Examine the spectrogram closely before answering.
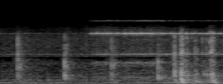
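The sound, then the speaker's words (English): A telephone rings in a house: a few soft ticks come first, then a bright, sustained bell ring begins and continues, all fairly quiet. “Now the phone.”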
